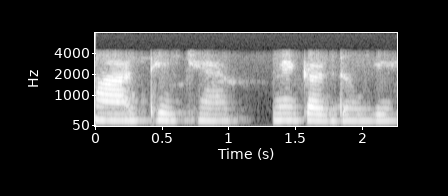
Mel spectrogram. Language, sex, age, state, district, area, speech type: Hindi, female, 18-30, Madhya Pradesh, Betul, urban, conversation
